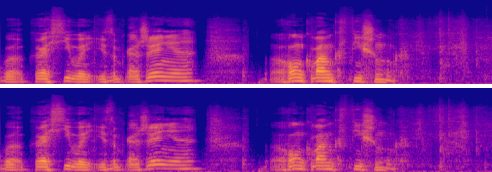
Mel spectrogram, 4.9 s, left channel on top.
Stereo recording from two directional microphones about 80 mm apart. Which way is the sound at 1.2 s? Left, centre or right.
Left.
